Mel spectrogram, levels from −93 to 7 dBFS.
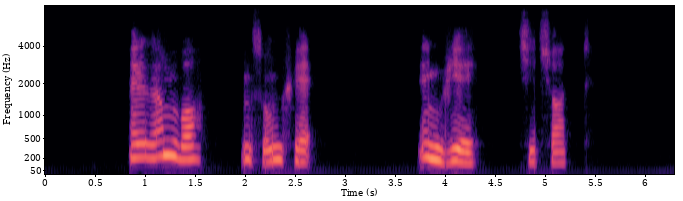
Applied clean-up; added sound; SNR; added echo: neural mask model DeepFilterNet 3.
